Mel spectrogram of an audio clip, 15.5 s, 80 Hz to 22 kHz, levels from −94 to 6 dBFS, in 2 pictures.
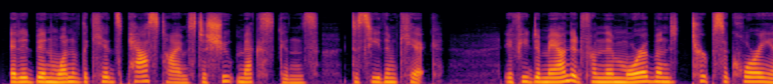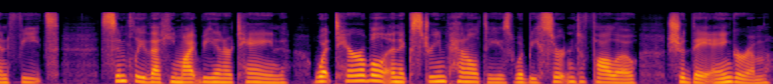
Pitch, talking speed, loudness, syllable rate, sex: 190 Hz, 165 wpm, -18 LUFS, 5.1 syllables/s, female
